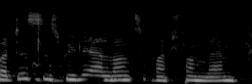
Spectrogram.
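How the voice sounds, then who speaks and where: A woman with a non-native accent and a dark, mellow tone in a dry, close sound with no echo. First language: not English. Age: 50s. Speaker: assistant professor living with PLS. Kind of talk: speech to an audience. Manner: halting, with self-corrections.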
